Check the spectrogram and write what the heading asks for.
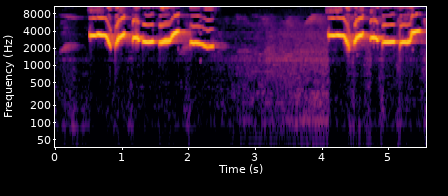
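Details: Champion contest magpie-robin singing rich whistled phrases with dipping, rising and gliding notes, a quiet gap, then another strong phrase of bright whistles.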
